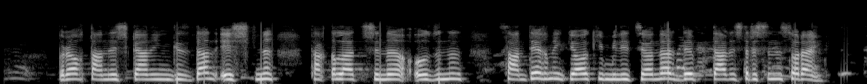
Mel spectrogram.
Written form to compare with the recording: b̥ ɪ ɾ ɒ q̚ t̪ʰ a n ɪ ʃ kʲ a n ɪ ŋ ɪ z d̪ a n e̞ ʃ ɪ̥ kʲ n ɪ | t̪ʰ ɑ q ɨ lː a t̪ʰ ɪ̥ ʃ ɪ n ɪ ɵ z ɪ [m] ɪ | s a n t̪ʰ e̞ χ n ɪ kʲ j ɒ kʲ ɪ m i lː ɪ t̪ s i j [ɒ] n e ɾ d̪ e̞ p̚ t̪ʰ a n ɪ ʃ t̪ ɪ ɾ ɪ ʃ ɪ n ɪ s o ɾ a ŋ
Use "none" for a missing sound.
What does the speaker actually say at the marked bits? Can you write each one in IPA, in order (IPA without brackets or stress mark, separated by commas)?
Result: n, o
